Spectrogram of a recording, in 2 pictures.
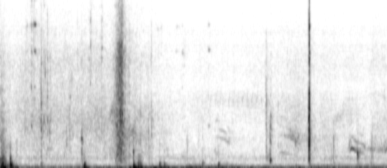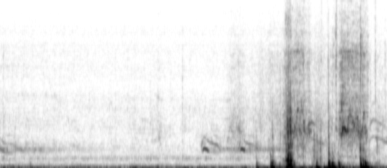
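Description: Wind blows across the microphone outdoors, with gusts.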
